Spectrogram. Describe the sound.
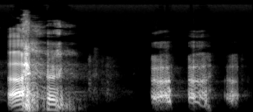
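Two loud sneezes burst out back to back, then after a short pause come three shorter, softer voiced bursts in quick succession.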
